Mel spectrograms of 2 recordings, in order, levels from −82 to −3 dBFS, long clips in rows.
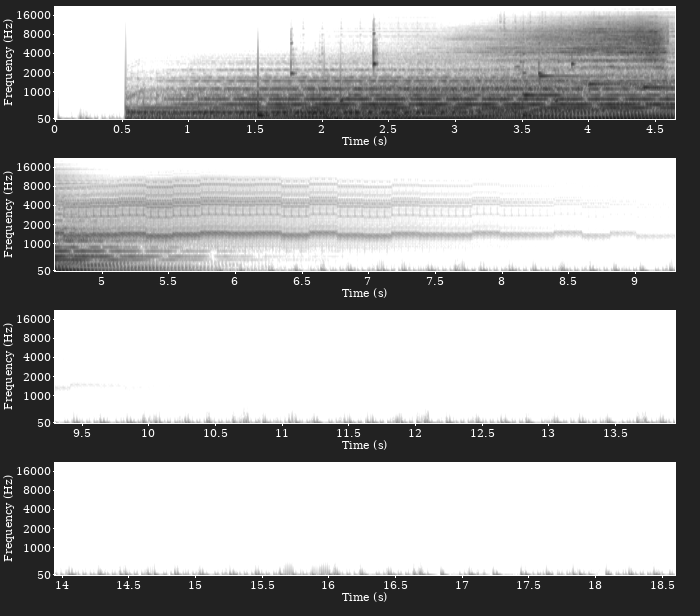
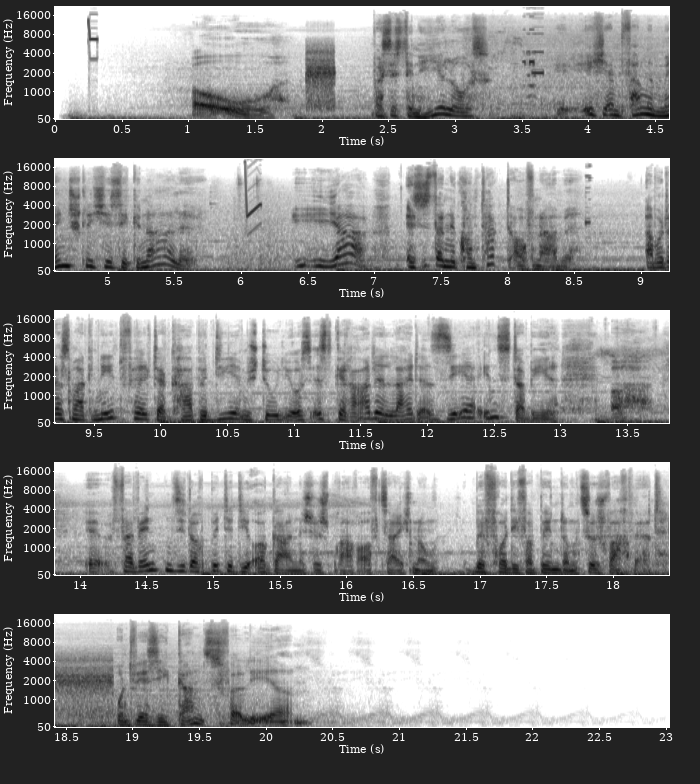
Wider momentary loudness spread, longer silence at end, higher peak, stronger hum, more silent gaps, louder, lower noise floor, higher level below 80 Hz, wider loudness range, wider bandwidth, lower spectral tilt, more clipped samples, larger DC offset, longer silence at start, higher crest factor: first, 24 LU vs 8 LU; first, 12.7 s vs 2.65 s; about the same, -2 dBFS vs 0 dBFS; neither; neither; about the same, -18 LUFS vs -16 LUFS; second, -55 dBFS vs -72 dBFS; about the same, -28 dBFS vs -26 dBFS; first, 22 LU vs 3 LU; second, 16 kHz vs over 20 kHz; about the same, -5 dB/octave vs -4.5 dB/octave; neither; second, under 0.1% vs 0.3%; first, 0.5 s vs 0.1 s; about the same, 20 dB vs 16 dB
